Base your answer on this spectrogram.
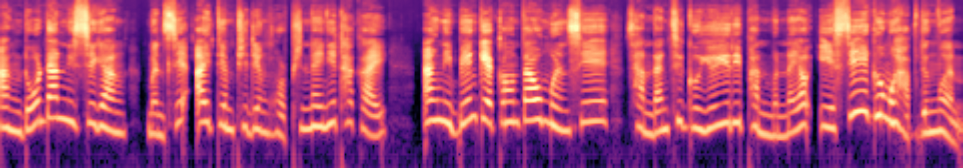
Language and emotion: Bodo, surprised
